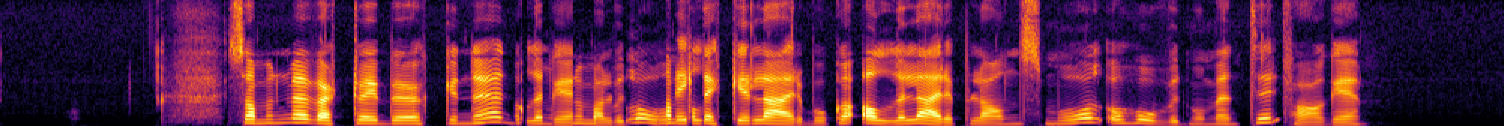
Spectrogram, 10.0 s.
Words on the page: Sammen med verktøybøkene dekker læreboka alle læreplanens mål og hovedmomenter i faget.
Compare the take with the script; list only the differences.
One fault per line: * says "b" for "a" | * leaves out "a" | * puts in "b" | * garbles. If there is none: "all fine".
* garbles
* leaves out "i"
